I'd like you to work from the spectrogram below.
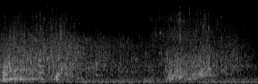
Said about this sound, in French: Dunkerque. Des vagues sur une jetée. Dans le petit port derrière Malo.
